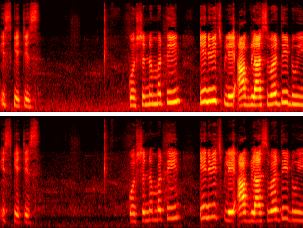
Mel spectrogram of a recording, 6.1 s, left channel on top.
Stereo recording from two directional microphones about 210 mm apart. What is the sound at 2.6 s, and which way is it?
A woman's voice, 30° left (ahead or behind).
